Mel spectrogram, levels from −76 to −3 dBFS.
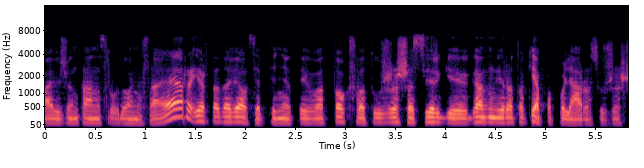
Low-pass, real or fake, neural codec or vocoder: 7.2 kHz; real; none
